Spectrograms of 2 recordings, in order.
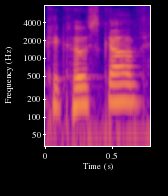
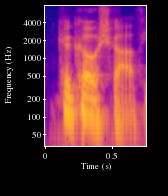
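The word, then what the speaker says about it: Kokoškov: Let me ask you about that, because Kokoshkov, did I say it right, Kokoshkov? – You did. Kokoshkov, yes.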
